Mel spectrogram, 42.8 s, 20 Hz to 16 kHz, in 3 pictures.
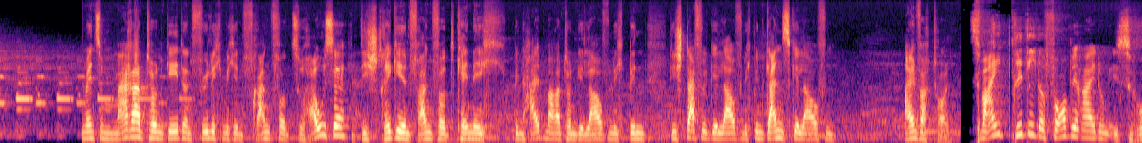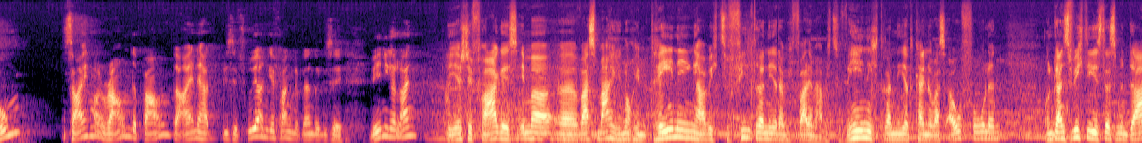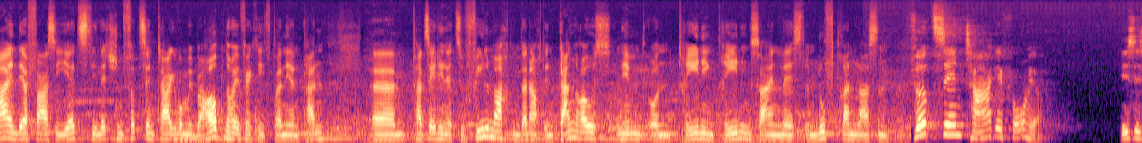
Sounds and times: Speech: 1.0 - 32.6, 33.2 - 41.6, 42.6 - 42.8
Inside, large room or hall: 1.0 - 41.6.

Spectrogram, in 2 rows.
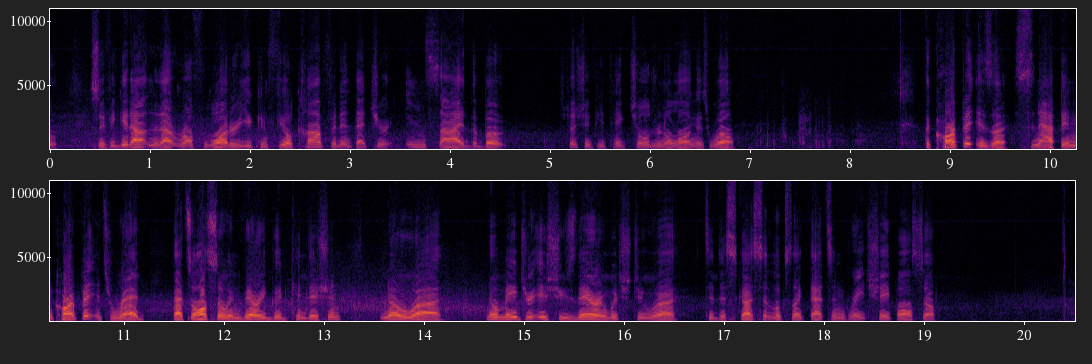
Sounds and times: Speech: 0.0 - 6.9, 8.7 - 19.2.

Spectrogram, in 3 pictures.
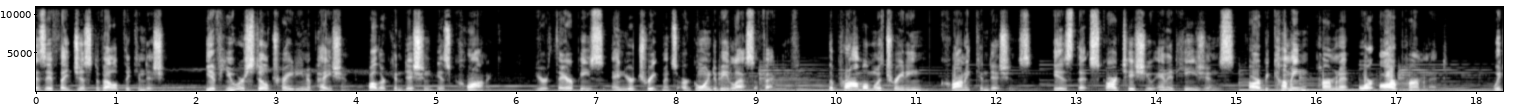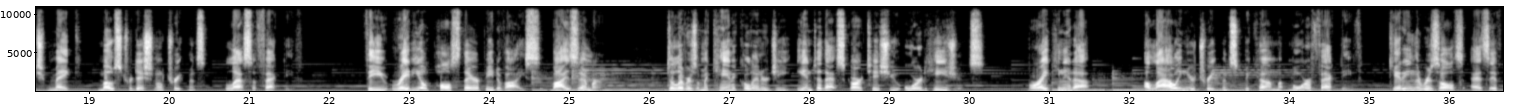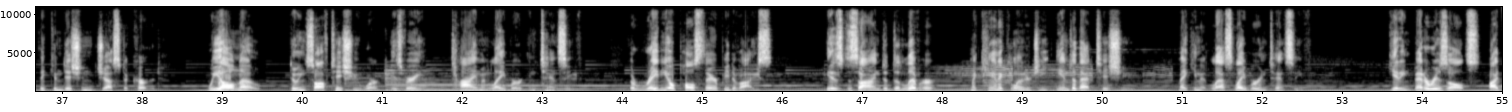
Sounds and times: Speech: 0.0 - 1.6, 2.2 - 5.7, 6.3 - 9.3, 10.0 - 17.6, 18.2 - 21.6, 22.5 - 25.5, 26.3 - 30.2, 30.8 - 31.5, 32.2 - 38.2, 38.8 - 43.5, 44.1 - 45.9, 46.6 - 50.4, 51.0 - 52.6, 53.6 - 55.0
Music: 0.0 - 55.0.

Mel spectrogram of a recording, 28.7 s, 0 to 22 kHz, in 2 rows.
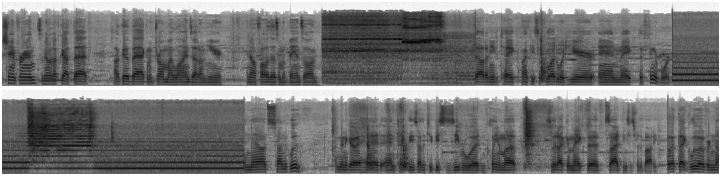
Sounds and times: Music: 0.0 - 6.4, 9.5 - 28.6
Speech: 0.0 - 6.4, 9.5 - 13.4, 19.2 - 20.4, 21.0 - 28.6.

